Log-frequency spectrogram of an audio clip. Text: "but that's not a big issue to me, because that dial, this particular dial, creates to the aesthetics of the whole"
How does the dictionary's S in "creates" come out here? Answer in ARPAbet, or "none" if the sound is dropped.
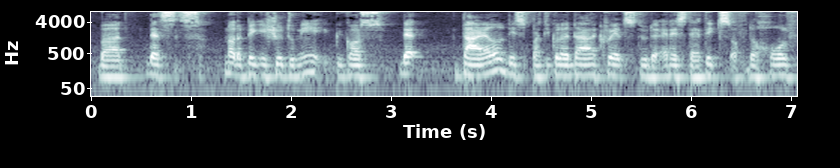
S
